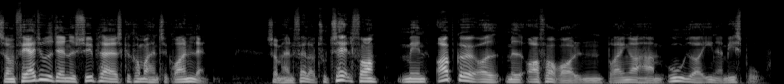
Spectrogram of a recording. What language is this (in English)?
Danish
